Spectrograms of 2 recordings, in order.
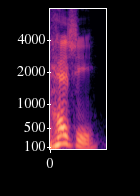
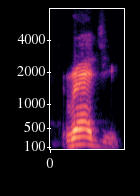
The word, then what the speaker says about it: Reggie: Or is it Hegi? He passed away, but... You wrote something very nice about him. Tell me. Well, is that how you pronounce his name? Yes, Reggie. Reggie.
